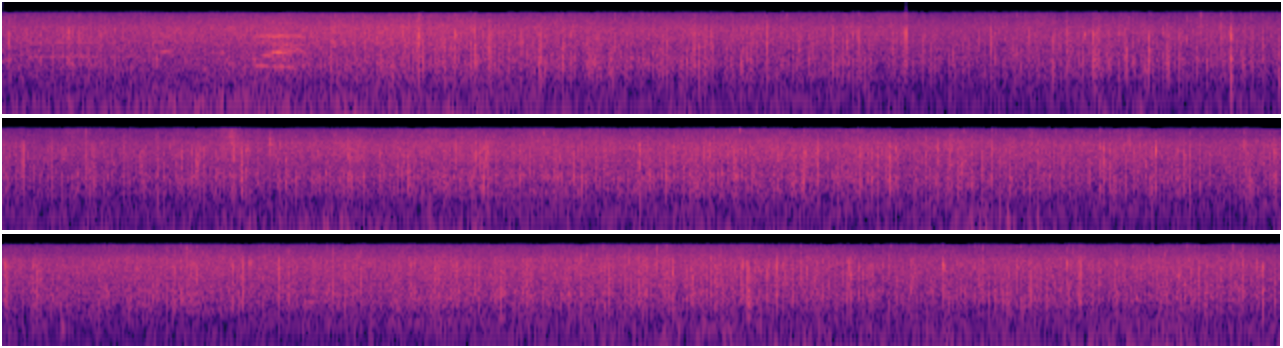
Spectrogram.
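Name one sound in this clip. Water rushes steadily nearby, outdoors.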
